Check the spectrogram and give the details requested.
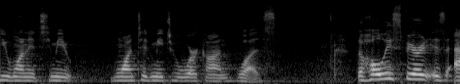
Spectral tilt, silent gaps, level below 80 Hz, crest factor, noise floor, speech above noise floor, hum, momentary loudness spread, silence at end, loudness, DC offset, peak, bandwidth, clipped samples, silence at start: -6 dB/octave; none; -68 dBFS; 20 dB; -54 dBFS; 27 dB; none; 16 LU; 0 s; -27 LUFS; under 0.1%; -8 dBFS; 16.5 kHz; under 0.1%; 0 s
